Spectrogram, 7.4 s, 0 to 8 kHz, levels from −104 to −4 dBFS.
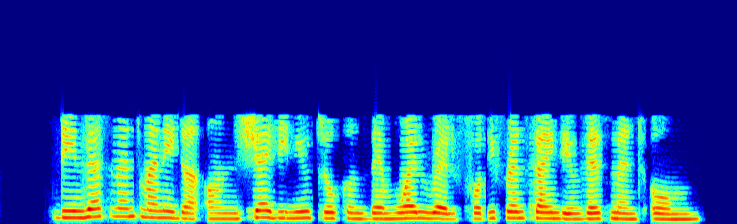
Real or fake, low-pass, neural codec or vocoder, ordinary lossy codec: fake; 7.2 kHz; codec, 24 kHz, 0.5 kbps, DualCodec; AAC, 16 kbps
